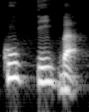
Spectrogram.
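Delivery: Ku, ti, ba repeated with short vowels; short syllables. Shown as a demonstration. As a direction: keep each of Ku, ti, ba brief. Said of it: "I just say ku".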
